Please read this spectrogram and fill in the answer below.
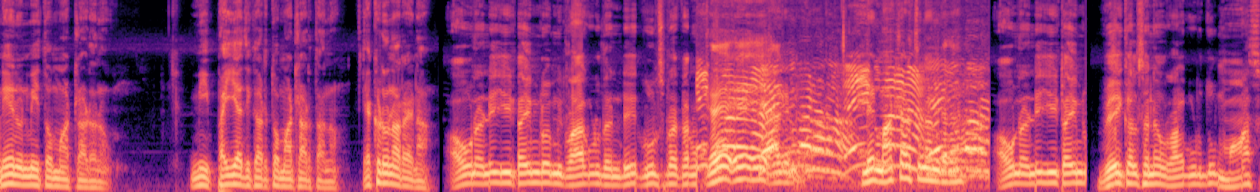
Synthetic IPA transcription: ne̞ːnumiːt̪o̞ːmaːʈlaːɽɐnṵ | miːpɐjɐd̪ʱikaːɾɐt̪o̞ːmaːʈlaːɽut̪aːnṵ | ɛkːɐɽunːaːɾaːjna̰ | ɐ̰wunɐɳɖiiːʈɐjmlo̞ːmiːɾuɾaːɡuɽud̪ɐɳɖiɾuːlspɾɐkaːɾɐ̃eeeaːɡɐine̞ːnumaːʈlaːɽut̪unːaːnukɐd̪aːɐ̰wunɐɳɖiiːʈɐjmlʋeːjkɐlsɐneːɾaːɡuɽud̪umaːs

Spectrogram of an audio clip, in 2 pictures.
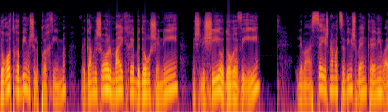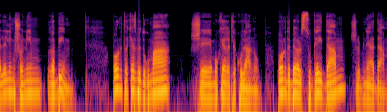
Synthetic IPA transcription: d̥̪o̞ʁo̞tʁabimʃe̞lpʁaχim | veɡamliʃʔo̞lmaikʁe̞be̞do̞ʁʃe̞ni | veʃliʃio̞d̪o̞ʁːe̞vḭʔi | le̞maːse̞jeʃnamːat͡savimʃebahe̞mkajamimalelimʃo̞nimʁabim | b̥o̞unit̪ʁake̞sbe̞d̪uɡma | ʃe̞mokʰe̞ʁetlekula̰nu | b̥o̞une̞d̪abe̞ʁalsuɡe̞jdamʃe̞lbnejad̪a̰m

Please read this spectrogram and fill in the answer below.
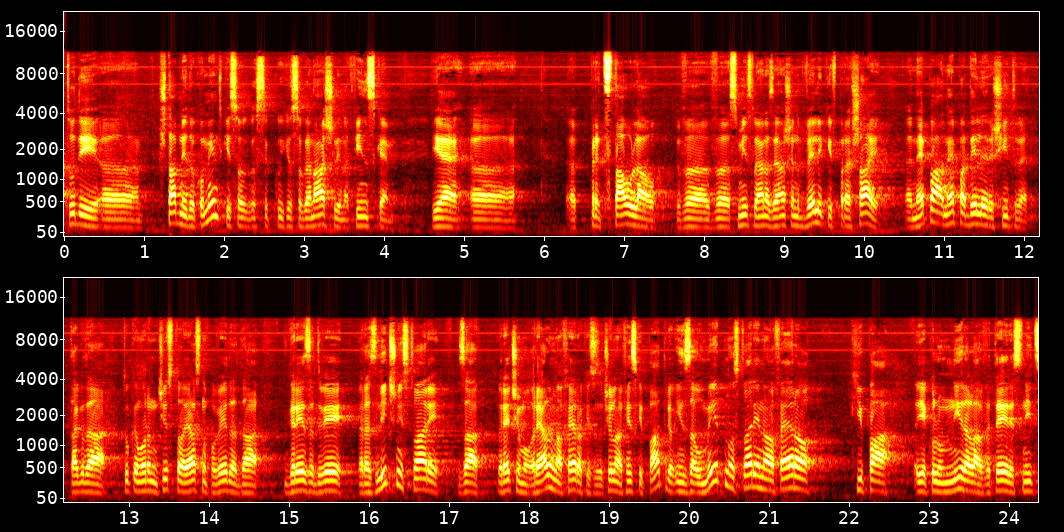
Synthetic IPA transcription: t̪uːd̪iəʃt̪aːbnid̪ɔkumɛ̃nt̪kisɔkkisɔɡanaʃlinafinskɛm | jɛ | pɾɛt̪st̪awlawʋəʋəsmislʊjaːnazajaːnʃɛnʋelikiwpɾaʃajnɛpanɛpad̪eːlɛɾɛʃit̪ʋɛ | t̪aɡd̪at̪uːkajmoːɾəmt͡ʃist̪ɔjaːsnɔpɔʋeːd̪at̪̚d̪a | ɡɾeːzad̪ʋeːɾazlit͡ʃnist̪ʋaːɾjizaɾɛːt͡ʃɛmɔɾɛaːlnɔafɛːɾɔkisɛzat͡ʃeːlanafinskipaːt̪ɾiɔinzaumeːt̪nɔst̪ʋaːɾjɛnaːfɛːɾɔ | kʰipajɛkɔlumniːɾalaʋət̪ɛjɾɛsniːt̪si

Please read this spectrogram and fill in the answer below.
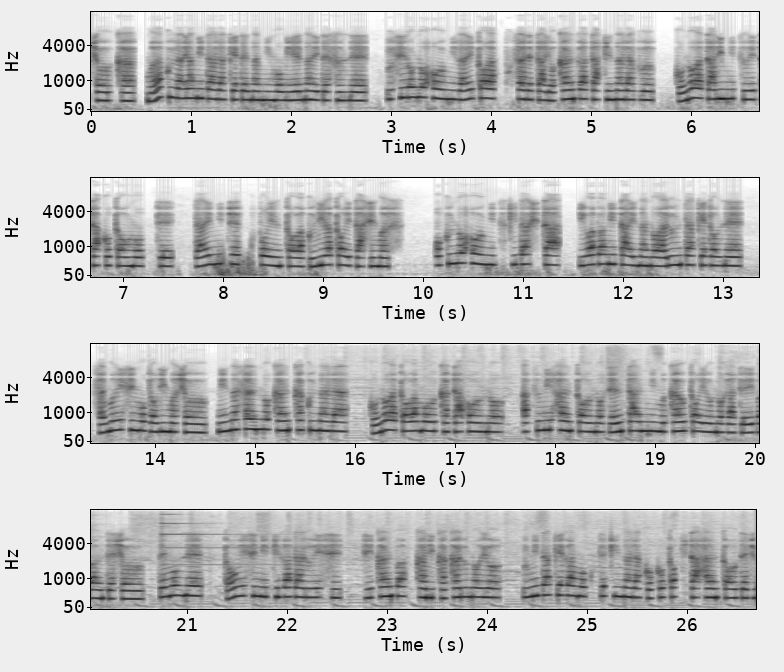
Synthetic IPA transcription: ɕoːkamakɯ̟ɾajamʲid̪aɾake̞d̪e̞namimo̞mʲie̞naid̪e̞sɨne̞ | ɯ̟ɕiɾo̞no̞ho̞ːɲ̟iɾait̪o̞apːɯ̟̥saɾe̞t̪ajo̞kãŋɡat̪at͡ɕinaɾabɯ̟ | ko̞no̞at̪aɾʲiɲ̟it͡sɨit̪ako̞t̪o̞ːmo̞t̪ːe̞d̪̥aiɲ̟it͡ɕepːɯ̟̥po̞ĩnt̪o̞β̞akɯ̟ɾʲiat̪o̞it̪aɕimasɨ̥ | o̞kɯ̟no̞ho̞ːɲ̟it͡sɨ̥kʲid̪aɕi̥t̪a | iβabamʲit̪ainano̞aɾɯ̟̃nd̪ake̞d̪o̞ne̞ | samɯ̟iɕimo̞d̪o̞ɾʲimaɕo̞ːmʲinasãnːo̞kãŋkakɯ̟naɾa | ko̞no̞at̪oβamoɯ̟kat̪aho̞ːno̞at͡sɨmʲihãnt̪o̞ːno̞zẽ̞nt̪ãɲ̟ːimɯ̟kaɯ̟t̪o̞jɯ̟ːno̞ɡat̪e̞ːbãnd̪e̞ɕo̞ːd̪̥e̞mo̞ne̞t̪o̞ːiɕimʲikiɡad̪aɾɯ̟iɕi | d͡ʑikãmbakːaɾʲikakaɾɯ̟no̞jo̞ | ɯ̟mʲid̪ake̞ɡamo̞kɯ̟̥t̪e̞kʲinaɾako̞kot̪o̞kʲi̥t̪ahãnt̪o̞ːd̪e̞ɕ

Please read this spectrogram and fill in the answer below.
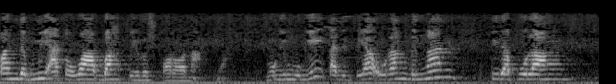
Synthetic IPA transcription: pandəmiat̪awwabahfiɾʊskoɾona̰ma̰h | muɡimuɡit̪adit̪iauɾaŋdəŋan | t̪idaʔpulaŋ

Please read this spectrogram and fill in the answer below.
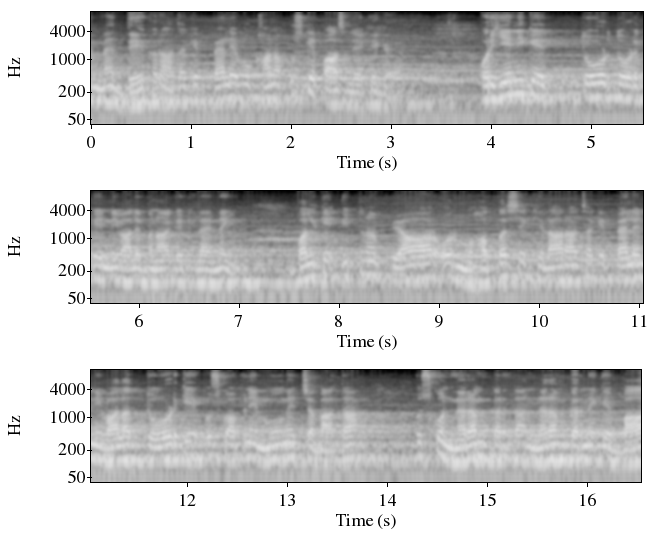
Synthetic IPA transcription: mɛ̃ːd̪eːkʰəɾaːt̪ʰakepɛɦleʋokʰaːnaʔʊskepaːsleːkʰeɡɐja̰ː | ɔːɾjeːnĩket̪oːɽt̪oːɽkenɪʋaːlebənaːkekʰɪlaːenɐɦĩː | bɐlkeʔɪt̪napjaːɾɔːɾmʊɦəbːət̪sekʰɪlaɾɐɦat̪ʰakepɛːlenɪʋaːlat̪oːɽkeʔʊskoɐpnemũːmẽt͡ʃɐbaːt̪a | ʊskonɐɾəmkəɾt̪anɐɾəmkəɾnekebaː

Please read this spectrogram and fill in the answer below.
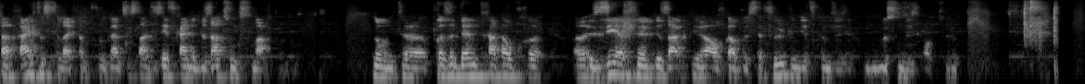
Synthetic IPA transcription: taːtʁaɪçtɛsfɪlaɪçtabɐfoːɡant͡səsasɪstjɛt͡stkʰaɪnəbəzat͡sʊŋsmaχtʊn | z̥oːʊntɛːpʁ̥ɛzidɛnthataʊx | ʔzeːɐʃnɛlɡəzaːk̚tʔiːʁəaʊfɡ̥aːbəɪstɛɐfʏltʊntjɛt͡stkʰœnənziːzmʏsn̩ziːziaʊt͡sʊʁʏk̚ɪ

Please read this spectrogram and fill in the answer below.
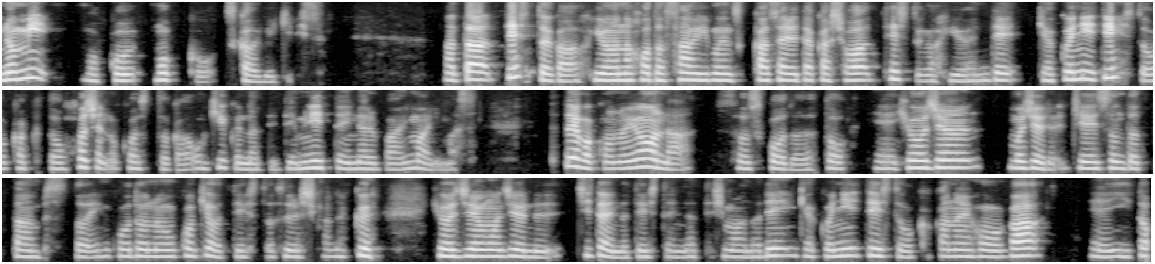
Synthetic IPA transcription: ino̞mʲi | mokɯmo̞kːɯ̟o̞t͡sɨ̥kaɯ̟be̞kʲid̪e̞sɨ̥ | mat̪at̪e̞sɨ̥t̪o̞ɡaɸɯ̟jo̞ːnaho̞d̪o̞sãibɯ̟̃nzɨkasaɾe̞t̪akaɕoβat̪e̞sɨ̥t̪oɡaɸɯ̟joẽnd̪e̞ɡ̥ʲakɯ̟ɲ̟it̪e̞sɨ̥t̪ookakɯ̟̥t̪o̞ho̞ɕino̞ko̞sɨ̥t̪o̞ɡao̞ːkʲikɯ̟nat̪ːe̞d̪e̞mʲiɾʲit̪ːo̞ɲ̟inaɾɯ̟baːimo̞aɾʲimasɨ̥ | t̪ḁt̪o̞e̞bako̞no̞jo̞ːna | so̞ːsɨ̥ko̞ːd̪o̞d̪at̪o̞ | eːço̞ːʑɨ̃ɴ | mo̞ʑɨːɾɯ̟d͡ʑe̞ːsõnd̪at̪ːo̥t̪ãmpɯ̥sɨ̥t̪o̞iŋko̞ːd̪o̞no̞ɯɡo̞kʲio̞t̪e̞sɨ̥t̪osɨɾɯ̟ɕi̥kanakɯ̟ço̞ːʑɨ̃mo̞ʑɨːɾɯ̟d͡ʑit̪aino̞t̪e̞sɨ̥t̪o̞ɲ̟inat̪ːe̞ɕimaɯ̟no̞d̪e̞ɡʲakɯ̟ɲ̟it̪e̞sɨ̥t̪ɨokḁkanaiɦo̞ːɡa | eːiːt̪o̞

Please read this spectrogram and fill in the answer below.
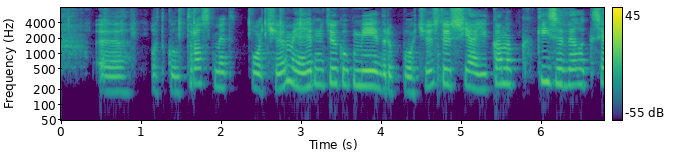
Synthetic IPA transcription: ʔə | ətkɔntrastmɛtət̚pɔtjəmajɛjhɛp̚natyələkokmɪədərəpɔtjəsdøsjajəkanokːizəʋɛlˠksɛ

